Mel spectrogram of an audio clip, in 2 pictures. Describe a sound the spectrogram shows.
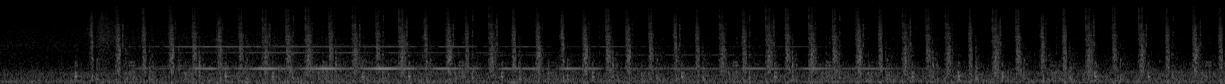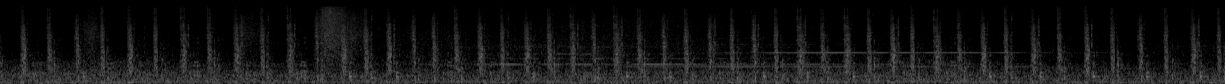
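Quick footsteps patter on soft sand.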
